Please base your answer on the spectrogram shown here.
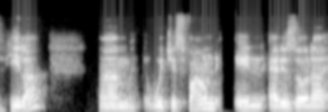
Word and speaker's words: Gila: lizard called Gila monster it's spelled Gila but it's pronounced as hila which is found in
